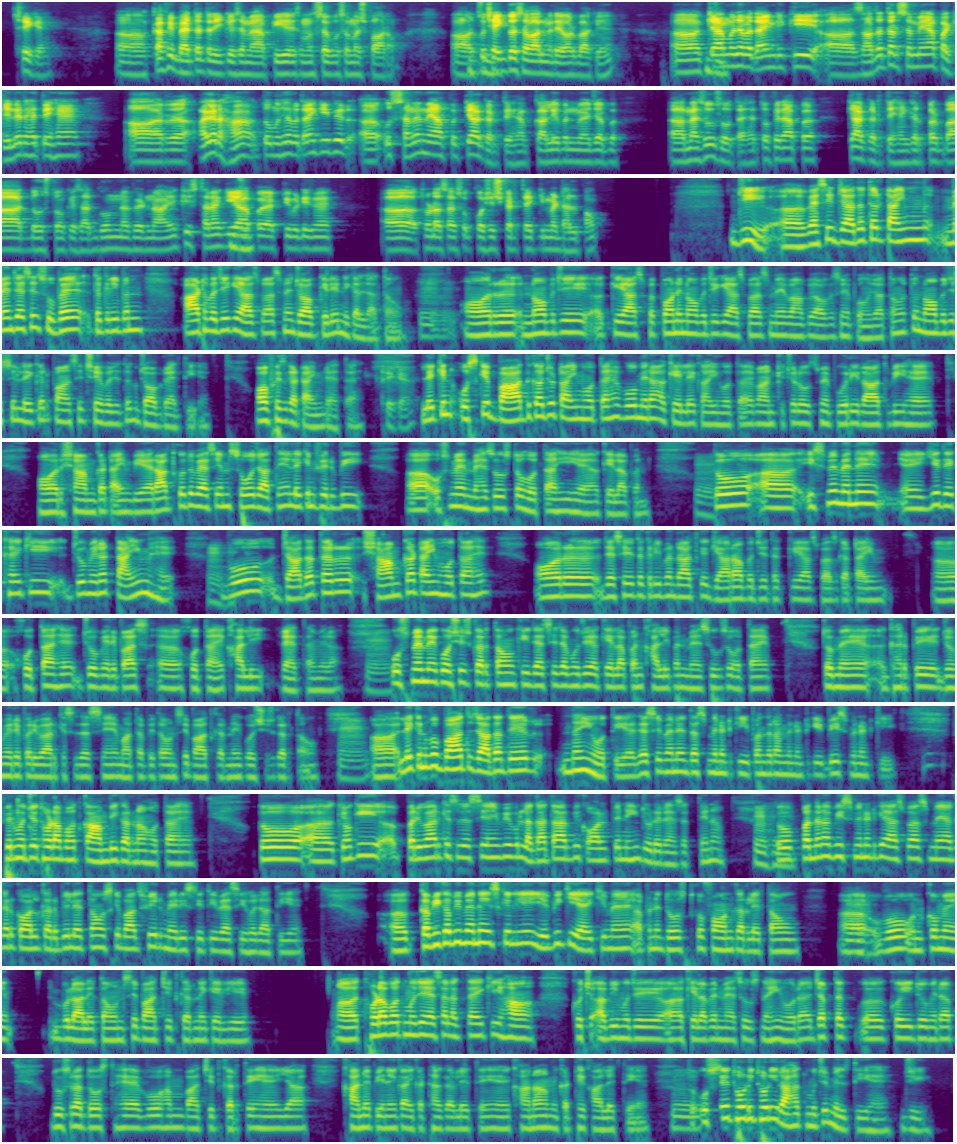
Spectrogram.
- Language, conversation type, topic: Hindi, advice, मैं भावनात्मक रिक्तता और अकेलपन से कैसे निपटूँ?
- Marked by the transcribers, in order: in English: "एक्टिविटीज"; in English: "टाइम"; in English: "जॉब"; in English: "ऑफिस"; in English: "जॉब"; in English: "ऑफिस"; in English: "टाइम"; in English: "टाइम"; in English: "टाइम"; in English: "टाइम"; in English: "टाइम"; in English: "टाइम"; tapping; unintelligible speech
